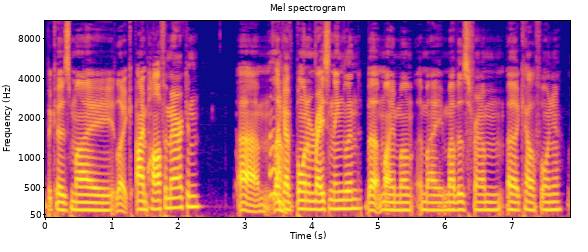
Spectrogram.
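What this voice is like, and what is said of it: British accent with American influence. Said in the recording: “I do have, like, an Americanized accent ... I can hear the half... The half nature of it ... I can tell that you have a British accent”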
